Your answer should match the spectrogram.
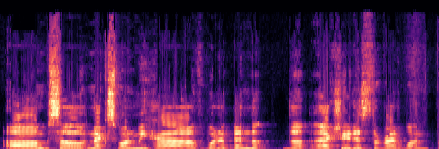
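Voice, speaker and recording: A man's voice: medium pitch, steady tone, normal speed, sharp tone. A man narrating a tabletop game as game master, improvising and talking players through rules and turns.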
